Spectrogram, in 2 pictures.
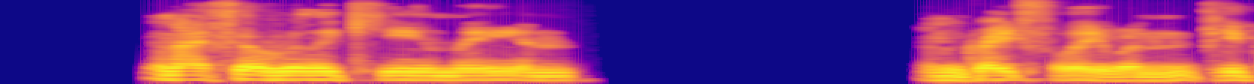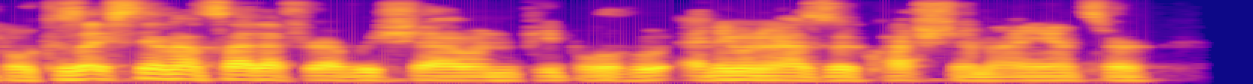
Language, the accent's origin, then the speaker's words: English; Boston, Massachusetts, United States; stuff that I sort of encountered growing up in Boston, the Comedy Connection.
